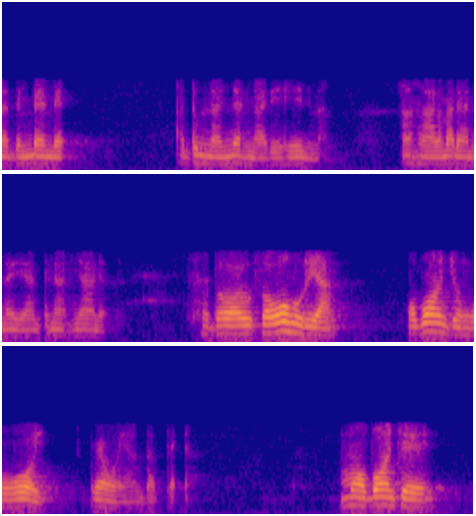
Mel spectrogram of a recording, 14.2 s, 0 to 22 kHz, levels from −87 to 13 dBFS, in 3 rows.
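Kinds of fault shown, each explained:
GSM full-rate codec: The whole clip has been through the old GSM full-rate codec, which models the throat and mouth as a filter and drives it with a sparse train of regular pulses rather than the real excitation. Its damage is plainly audible as a buzzy, gravelly roughness across the speech, and the sound fits the 13 kbit/s rate. The band is squeezed to roughly 250 Hz to 3.6 kHz, so the lows are thin and there is no air on top.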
